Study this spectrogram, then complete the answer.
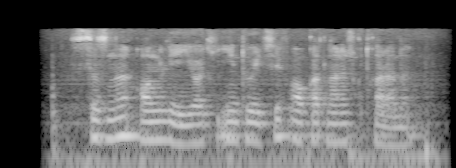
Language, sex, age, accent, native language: Uzbek, male, 18-24, Andijon, Uzbek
